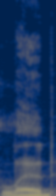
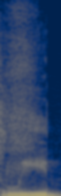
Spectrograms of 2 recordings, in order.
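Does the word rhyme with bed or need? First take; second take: bed; need. First: The word rhyme with bed. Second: The word rhyme with need. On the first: It names the metal. The speaker calls it wrong. "not lead" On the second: It names a lead to a gold vein. The speaker calls it right. "It's lead, because it's a gold term"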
